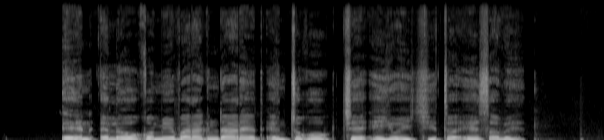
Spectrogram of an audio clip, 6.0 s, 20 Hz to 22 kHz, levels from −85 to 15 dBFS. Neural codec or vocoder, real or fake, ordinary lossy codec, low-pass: vocoder, 44.1 kHz, 128 mel bands every 256 samples, BigVGAN v2; fake; none; none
